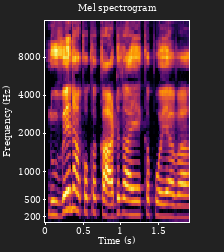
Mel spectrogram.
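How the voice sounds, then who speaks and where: A woman's voice: a little high, a little fast, clear, resonant tone, lightly acted. A woman reading as an earnest young man in love. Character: young man in love, jealous then relieved.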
